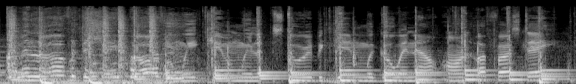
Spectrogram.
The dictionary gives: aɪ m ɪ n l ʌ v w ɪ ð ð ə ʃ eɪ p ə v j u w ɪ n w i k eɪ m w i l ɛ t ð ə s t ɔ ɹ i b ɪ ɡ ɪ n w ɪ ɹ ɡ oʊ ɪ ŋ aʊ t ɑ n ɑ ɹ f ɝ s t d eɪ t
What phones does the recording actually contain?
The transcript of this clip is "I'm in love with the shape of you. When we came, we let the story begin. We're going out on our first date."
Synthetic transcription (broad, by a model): aɪ m ɪ n l ʌ v w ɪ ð ð ə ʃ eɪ ə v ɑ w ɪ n w i k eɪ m w i l ɛ t ð ə s t ɔ ɹ i b ɪ ɡ ɪ n w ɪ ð ɡ oʊ ɪ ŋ aʊ t n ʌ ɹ f ɝ s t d eɪ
